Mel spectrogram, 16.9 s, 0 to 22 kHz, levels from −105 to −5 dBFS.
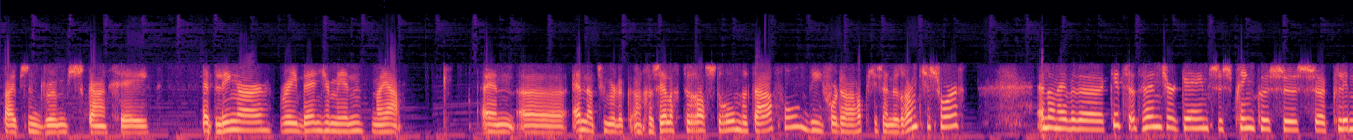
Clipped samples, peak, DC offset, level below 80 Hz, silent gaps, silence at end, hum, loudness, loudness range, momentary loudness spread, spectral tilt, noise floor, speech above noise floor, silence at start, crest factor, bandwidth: under 0.1%; -10 dBFS; under 0.1%; -52 dBFS; none; 0 s; none; -24 LUFS; 2 LU; 6 LU; -7.5 dB/octave; -49 dBFS; 25 dB; 0.05 s; 14 dB; 6 kHz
